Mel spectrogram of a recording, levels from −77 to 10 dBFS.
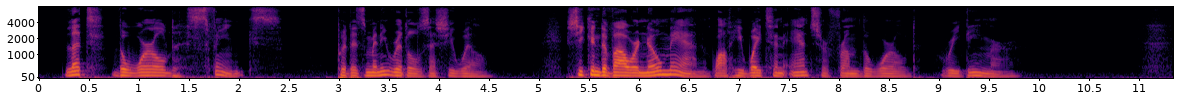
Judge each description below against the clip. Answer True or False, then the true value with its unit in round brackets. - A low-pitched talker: True (110 Hz)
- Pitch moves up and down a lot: False (4.5 semitones)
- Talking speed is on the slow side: True (130 wpm)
